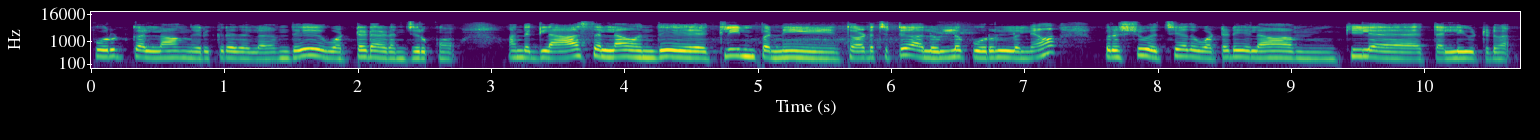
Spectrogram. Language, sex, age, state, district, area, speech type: Tamil, female, 30-45, Tamil Nadu, Tiruvarur, urban, spontaneous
